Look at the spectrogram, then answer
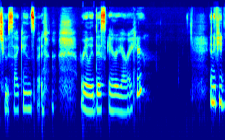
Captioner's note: chuckles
